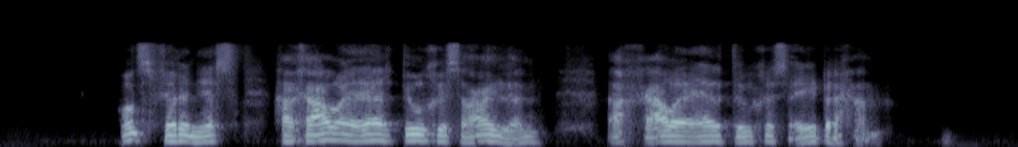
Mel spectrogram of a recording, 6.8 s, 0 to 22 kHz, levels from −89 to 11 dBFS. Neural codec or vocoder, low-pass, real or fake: codec, 16 kHz, 2 kbps, FreqCodec, smaller model; 7.2 kHz; fake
